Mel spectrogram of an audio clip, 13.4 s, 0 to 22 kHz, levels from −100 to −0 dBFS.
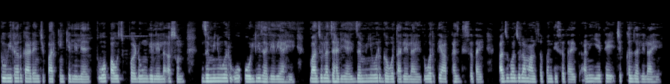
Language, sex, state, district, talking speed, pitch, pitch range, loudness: Marathi, male, Maharashtra, Sindhudurg, 165 wpm, 135 Hz, 125-140 Hz, -32 LUFS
